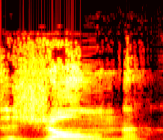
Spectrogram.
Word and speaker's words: Jean: Did I pronounce that correctly? – It's Jean.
